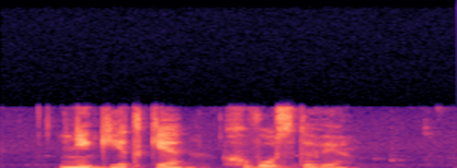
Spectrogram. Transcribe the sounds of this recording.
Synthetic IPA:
nʲik̬ʲit̪kʲexvost̪əvʲe

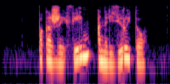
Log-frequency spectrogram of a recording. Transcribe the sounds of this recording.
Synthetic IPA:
pɐkaʐɨfʲilʲmɐnɐlʲɪzʲiɾʊjt̪o

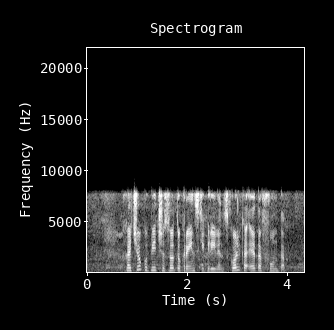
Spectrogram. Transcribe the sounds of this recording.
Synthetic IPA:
xɐt͡ɕukʊpʲitʲʂɨsot̪ʊkɾɐinskʲɪɣɡɾʲivʲɪnskolʲkəʔɛt̪əffunt̪əx

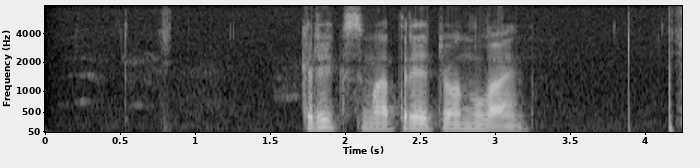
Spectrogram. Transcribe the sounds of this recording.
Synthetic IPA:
kɾʲiksmat̪ɾʲetʲonlˠajn

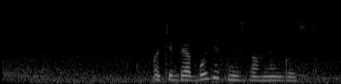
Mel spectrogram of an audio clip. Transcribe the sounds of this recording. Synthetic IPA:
ʊtʲɪbʲabudʲɪt̪nʲɪzvɐvnɨjɡosʲtʲ

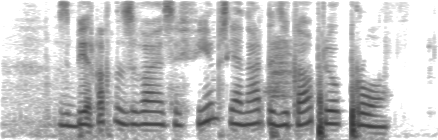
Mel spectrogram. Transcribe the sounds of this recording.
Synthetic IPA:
zbʲerkaknəzɨvajɪt̪səfʲilʲmsʲlʲɪanard̪əd̪ʲikapɾʲopro

